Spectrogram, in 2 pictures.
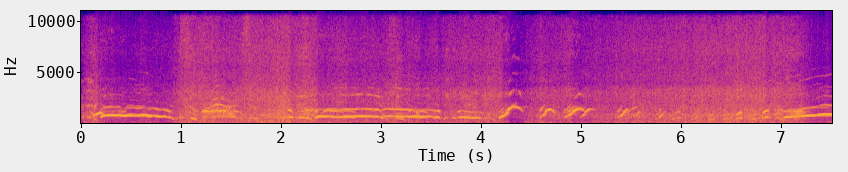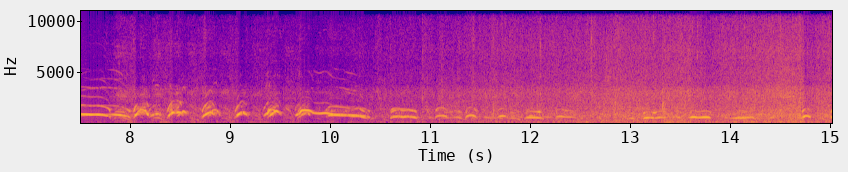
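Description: A young boy talks excitedly up close.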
